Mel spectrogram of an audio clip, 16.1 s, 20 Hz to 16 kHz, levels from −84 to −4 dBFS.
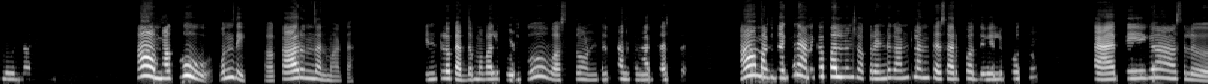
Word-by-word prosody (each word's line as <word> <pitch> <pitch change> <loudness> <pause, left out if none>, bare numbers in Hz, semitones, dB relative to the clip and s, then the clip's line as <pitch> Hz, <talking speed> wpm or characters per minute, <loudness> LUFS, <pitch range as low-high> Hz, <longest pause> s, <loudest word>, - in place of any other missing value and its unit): చూడడానికి 250 -2 -12 1.4
ఆ! 400 - +7 0.3
మాకూ 320 +8 +4 0.5
ఉంది. 325 -6 -2 0.3
ఆహ్, 195 +1 -13
కారుందనమాట. 270 - 0 1.1
ఇంట్లో 285 +3 -3
పెద్దమ్మ 235 +2 -2
వాళ్ళ 260 0 -2
కొడుకూ 240 +7 -6 0.3
వస్తా 225 +3 -9
ఉంటడు, 235 +2 -15
తను 260 -3 -6
కారు 230 +1 -9
తెస్తాడు. 225 +2 -9 0.7
ఆ! - - +7 0.2
మాకు 340 -2 0
దగ్గరే 415 +9 -1
అనకాపల్లి 365 +1 +4
నుంచి 360 -1 -8
ఒక 290 - -34
2 290 +3 -4
గంటలంతే, 320 -1 -5
సరిపోద్ది, 265 -1 -4
వెళ్ళిపోతాం. 280 +7 -11 0.8
హ్యాపీగా 290 +6 0 0.2
అసలు 255 -5 -9
275 Hz, 100 wpm, -19 LUFS, 245-320 Hz, 1.4 s, ఆ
